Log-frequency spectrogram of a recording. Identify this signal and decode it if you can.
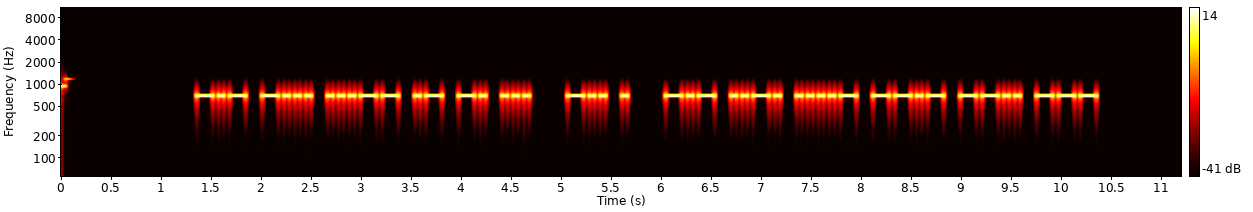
Morse code, heard as a keyed tone, about 22 wpm, 700 Hz. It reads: KB3ANS DE KF4QZO
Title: USA Callsign DE Callsign - 6 Characters - 22wpm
